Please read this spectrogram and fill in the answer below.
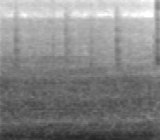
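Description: Cars driving past close by: a steady low engine hum over tyre and road noise.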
